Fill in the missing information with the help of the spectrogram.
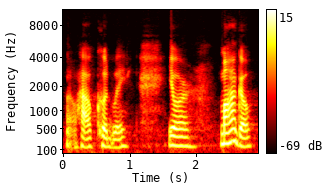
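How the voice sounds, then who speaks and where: A woman acting a genteel, anxious friend in a vintage radio drama, speaking in a polite, measured storytelling way. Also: deep voice, highs cut off. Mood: uneasy. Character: genteel, anxious woman friend narrating her guilty scheme.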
